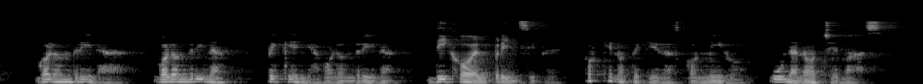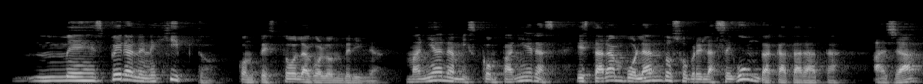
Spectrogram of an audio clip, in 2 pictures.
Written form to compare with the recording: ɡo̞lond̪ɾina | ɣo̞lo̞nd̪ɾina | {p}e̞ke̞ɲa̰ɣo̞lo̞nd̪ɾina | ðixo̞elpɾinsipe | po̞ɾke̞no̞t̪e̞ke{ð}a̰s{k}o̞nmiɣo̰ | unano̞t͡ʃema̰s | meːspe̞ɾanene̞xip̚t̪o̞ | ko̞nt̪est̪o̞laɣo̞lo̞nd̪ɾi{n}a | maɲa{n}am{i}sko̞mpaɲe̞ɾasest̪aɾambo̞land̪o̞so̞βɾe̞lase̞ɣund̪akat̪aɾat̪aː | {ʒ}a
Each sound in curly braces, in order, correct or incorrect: correct, correct, correct, correct, correct, correct, correct

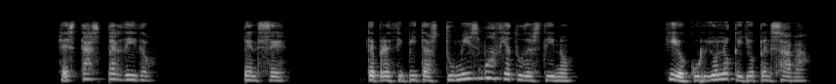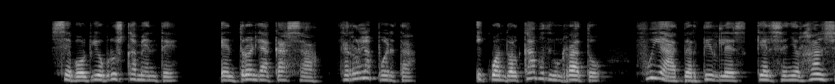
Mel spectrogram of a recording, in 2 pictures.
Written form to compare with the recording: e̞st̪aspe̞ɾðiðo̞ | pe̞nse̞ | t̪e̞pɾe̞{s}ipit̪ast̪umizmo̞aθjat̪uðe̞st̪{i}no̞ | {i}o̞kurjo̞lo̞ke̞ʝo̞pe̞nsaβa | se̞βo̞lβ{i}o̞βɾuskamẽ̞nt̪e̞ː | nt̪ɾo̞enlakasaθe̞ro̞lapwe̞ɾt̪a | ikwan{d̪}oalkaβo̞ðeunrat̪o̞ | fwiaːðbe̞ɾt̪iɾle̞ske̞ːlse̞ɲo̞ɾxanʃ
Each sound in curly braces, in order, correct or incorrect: incorrect: θ, correct, correct, incorrect: j, correct

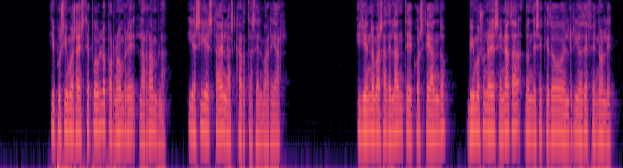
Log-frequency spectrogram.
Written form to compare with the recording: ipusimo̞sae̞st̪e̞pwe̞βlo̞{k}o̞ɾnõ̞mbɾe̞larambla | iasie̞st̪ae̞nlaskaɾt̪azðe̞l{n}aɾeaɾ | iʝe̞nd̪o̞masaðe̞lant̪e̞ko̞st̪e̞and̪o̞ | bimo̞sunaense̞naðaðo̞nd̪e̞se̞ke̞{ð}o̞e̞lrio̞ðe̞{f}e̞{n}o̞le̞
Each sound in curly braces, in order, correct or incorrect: incorrect: p, incorrect: m, correct, correct, correct

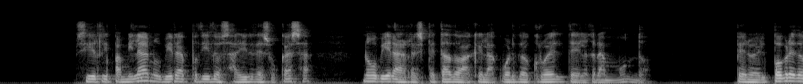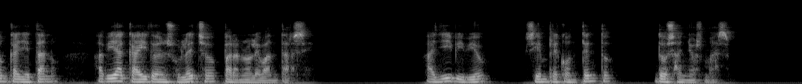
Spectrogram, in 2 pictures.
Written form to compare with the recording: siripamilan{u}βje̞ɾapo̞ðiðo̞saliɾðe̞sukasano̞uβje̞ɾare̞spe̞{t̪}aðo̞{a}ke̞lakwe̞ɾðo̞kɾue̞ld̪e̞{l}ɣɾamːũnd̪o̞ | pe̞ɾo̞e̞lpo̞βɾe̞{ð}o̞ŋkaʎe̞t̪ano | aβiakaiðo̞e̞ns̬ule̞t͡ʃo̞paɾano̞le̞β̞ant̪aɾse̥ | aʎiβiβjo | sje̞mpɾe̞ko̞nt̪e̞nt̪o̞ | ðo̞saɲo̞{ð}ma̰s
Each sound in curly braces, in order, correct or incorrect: correct, correct, correct, correct, correct, incorrect: z

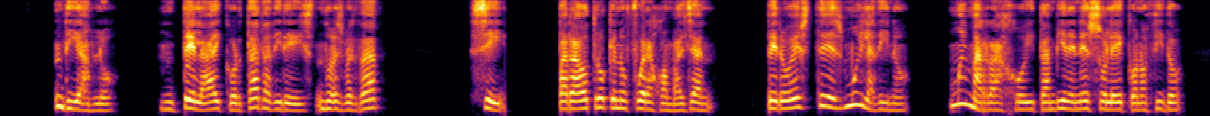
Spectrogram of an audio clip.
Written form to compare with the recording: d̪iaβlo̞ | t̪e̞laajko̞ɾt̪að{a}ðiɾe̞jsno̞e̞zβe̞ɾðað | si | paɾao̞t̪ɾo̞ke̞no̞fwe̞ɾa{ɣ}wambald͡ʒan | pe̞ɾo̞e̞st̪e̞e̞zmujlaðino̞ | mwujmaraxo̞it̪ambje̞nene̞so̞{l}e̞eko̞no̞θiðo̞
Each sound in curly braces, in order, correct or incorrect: correct, incorrect: x, correct

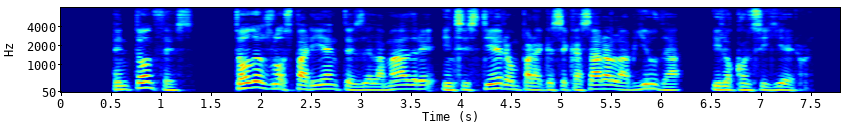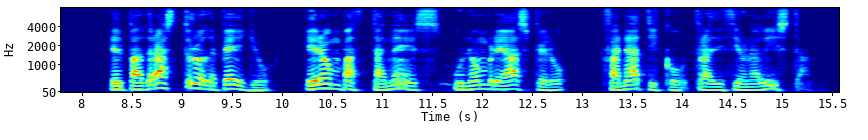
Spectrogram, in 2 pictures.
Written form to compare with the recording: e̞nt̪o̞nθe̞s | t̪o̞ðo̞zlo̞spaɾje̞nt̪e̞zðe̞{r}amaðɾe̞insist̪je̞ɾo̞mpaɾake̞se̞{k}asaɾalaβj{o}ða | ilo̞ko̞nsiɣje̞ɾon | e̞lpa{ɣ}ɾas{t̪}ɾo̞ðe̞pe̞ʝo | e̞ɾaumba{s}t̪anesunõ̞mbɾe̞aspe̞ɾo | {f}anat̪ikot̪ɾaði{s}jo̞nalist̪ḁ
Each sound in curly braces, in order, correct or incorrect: incorrect: l, correct, incorrect: u, incorrect: ð, correct, incorrect: θ, correct, incorrect: θ

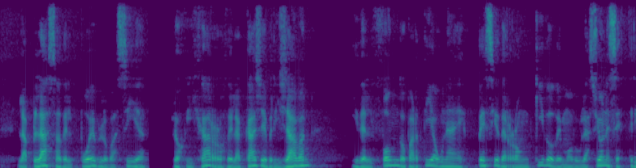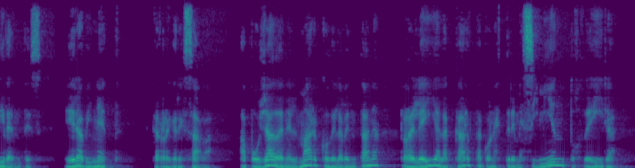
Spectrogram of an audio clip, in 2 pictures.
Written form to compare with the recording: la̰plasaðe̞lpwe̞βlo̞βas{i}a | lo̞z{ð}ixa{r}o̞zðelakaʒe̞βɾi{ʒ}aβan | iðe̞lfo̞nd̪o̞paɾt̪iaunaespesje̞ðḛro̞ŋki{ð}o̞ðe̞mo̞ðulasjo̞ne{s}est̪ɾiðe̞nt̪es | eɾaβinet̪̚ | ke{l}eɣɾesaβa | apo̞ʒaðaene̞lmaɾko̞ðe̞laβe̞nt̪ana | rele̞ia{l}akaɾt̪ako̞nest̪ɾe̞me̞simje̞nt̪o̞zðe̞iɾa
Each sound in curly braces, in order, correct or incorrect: correct, incorrect: ɣ, correct, correct, correct, correct, incorrect: r, correct

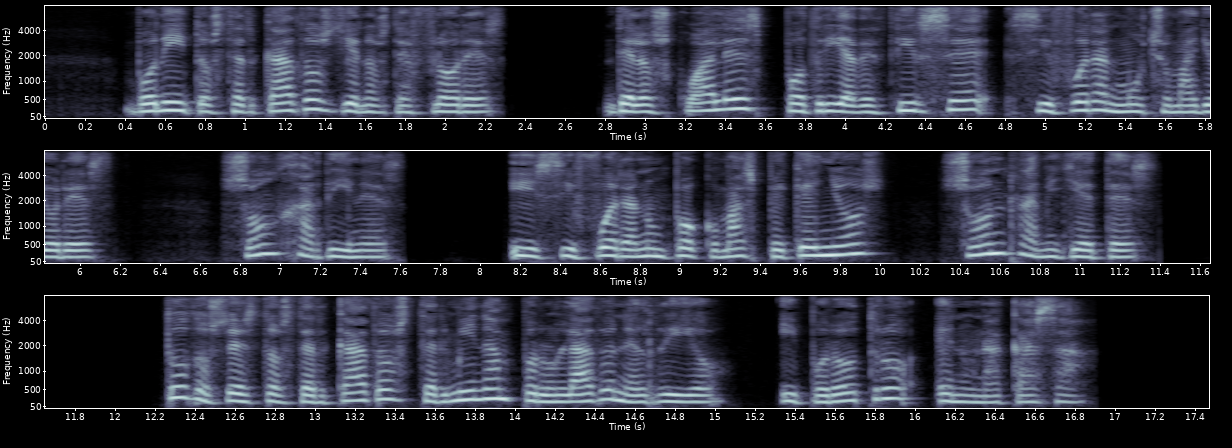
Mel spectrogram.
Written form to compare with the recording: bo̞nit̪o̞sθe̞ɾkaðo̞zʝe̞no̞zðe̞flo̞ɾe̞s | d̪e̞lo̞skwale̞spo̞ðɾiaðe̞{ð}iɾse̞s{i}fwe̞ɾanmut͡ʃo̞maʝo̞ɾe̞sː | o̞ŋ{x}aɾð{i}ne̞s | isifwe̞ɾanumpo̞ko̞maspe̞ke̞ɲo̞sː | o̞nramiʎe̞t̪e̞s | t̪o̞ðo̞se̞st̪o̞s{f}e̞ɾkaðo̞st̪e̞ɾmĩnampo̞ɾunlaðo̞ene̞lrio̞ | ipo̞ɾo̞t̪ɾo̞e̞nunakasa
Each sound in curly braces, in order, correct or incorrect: incorrect: θ, correct, correct, correct, incorrect: θ

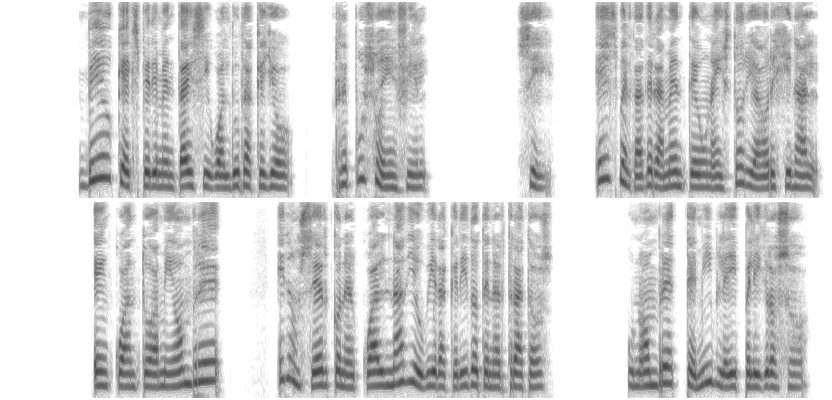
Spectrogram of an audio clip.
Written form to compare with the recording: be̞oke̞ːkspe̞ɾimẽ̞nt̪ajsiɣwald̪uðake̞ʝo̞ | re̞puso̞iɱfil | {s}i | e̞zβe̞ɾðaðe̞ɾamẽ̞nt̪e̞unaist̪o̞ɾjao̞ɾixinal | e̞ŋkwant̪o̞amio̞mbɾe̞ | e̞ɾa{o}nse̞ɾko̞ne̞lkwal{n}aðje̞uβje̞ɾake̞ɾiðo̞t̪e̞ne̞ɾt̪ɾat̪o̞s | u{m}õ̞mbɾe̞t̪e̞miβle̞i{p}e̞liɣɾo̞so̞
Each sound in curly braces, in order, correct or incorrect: correct, incorrect: u, correct, incorrect: n, correct

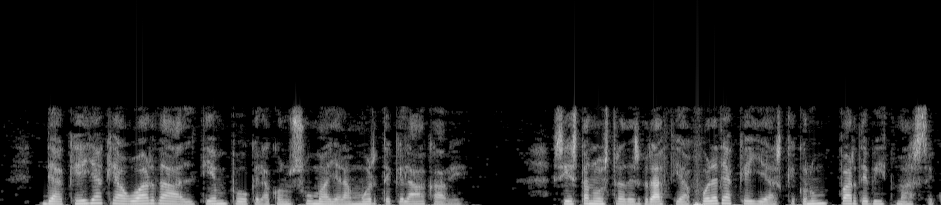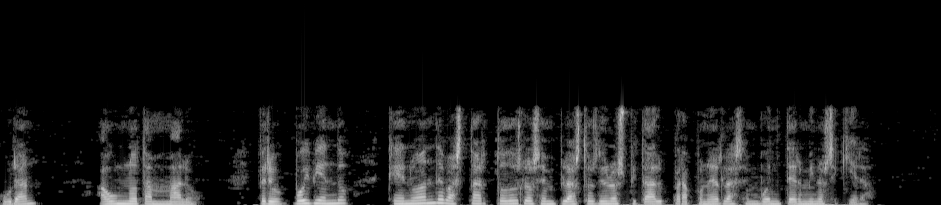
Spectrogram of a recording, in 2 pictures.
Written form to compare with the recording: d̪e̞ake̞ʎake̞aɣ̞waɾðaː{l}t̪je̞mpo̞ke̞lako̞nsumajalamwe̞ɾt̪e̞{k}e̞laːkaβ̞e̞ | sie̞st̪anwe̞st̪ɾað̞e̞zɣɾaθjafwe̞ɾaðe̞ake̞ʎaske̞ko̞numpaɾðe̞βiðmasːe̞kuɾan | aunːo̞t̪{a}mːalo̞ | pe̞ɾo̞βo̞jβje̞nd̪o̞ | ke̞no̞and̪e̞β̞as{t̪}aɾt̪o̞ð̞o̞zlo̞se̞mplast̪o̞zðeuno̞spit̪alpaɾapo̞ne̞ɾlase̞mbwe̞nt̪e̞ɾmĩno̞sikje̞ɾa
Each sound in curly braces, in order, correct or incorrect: correct, correct, correct, correct

